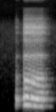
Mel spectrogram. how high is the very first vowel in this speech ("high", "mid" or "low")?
mid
